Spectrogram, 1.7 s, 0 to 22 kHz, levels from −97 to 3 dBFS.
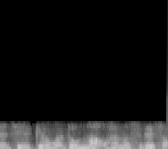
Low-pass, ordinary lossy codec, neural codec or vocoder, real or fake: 7.2 kHz; AAC, 16 kbps; codec, 16 kHz, 0.4 kbps, LongCat-Audio-Codec; fake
